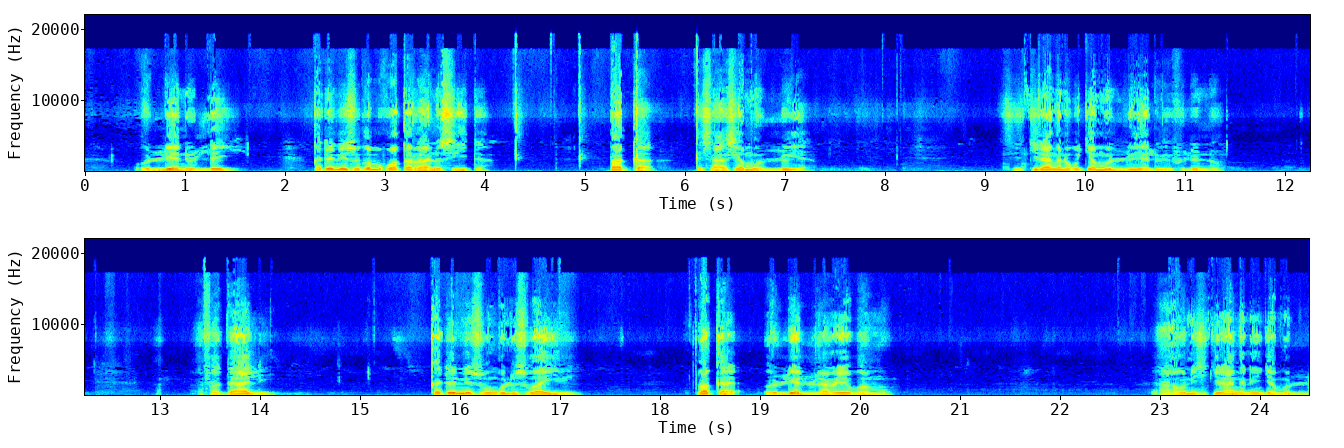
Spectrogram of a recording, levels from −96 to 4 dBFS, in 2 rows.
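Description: From start to finish the speech carries plainly audible codec damage, likely from AAC compression (AAC-LC) at a low bitrate, which fits roughly 24 kbps. Nothing is present above 19.4 kHz. Sibilants turn fizzy and sustained sounds warble. What separates it from a simple low-pass filter is the smeared, unstable texture left by the coarsely quantised frequency lines and gaps in the spectrum, rather than a clean dulling alone.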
